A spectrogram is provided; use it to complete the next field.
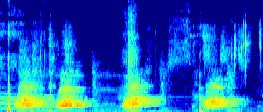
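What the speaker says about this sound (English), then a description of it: "Now that dog barking, was that in the background?" A dog barks a few times in the background, sharp repeated barks in quick bursts, fairly faint and distant.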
